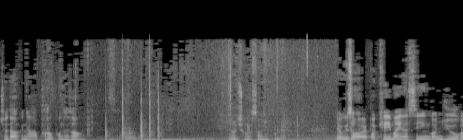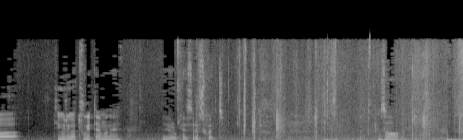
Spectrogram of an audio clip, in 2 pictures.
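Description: A young man lectures calmly.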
